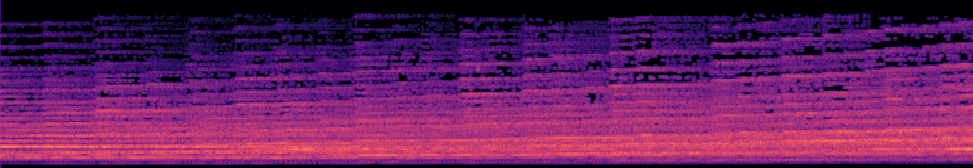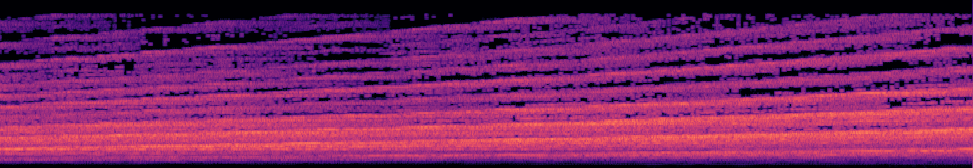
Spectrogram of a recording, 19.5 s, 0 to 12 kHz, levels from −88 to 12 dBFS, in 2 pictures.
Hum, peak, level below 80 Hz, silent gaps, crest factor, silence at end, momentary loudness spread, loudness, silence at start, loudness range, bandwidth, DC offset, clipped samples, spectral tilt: none; -2 dBFS; under -90 dBFS; none; 16 dB; 0 s; 6 LU; -16 LUFS; 0 s; 5 LU; 11.5 kHz; under 0.1%; under 0.1%; 9 dB/octave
